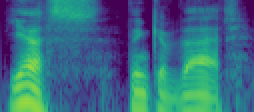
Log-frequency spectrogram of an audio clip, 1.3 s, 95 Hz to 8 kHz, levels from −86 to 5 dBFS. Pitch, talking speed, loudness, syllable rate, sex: 100 Hz, 140 wpm, -19 LUFS, 3.7 syllables/s, male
